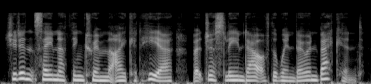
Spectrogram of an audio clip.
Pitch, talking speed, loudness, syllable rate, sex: 190 Hz, 305 wpm, -18 LUFS, 7.1 syllables/s, female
